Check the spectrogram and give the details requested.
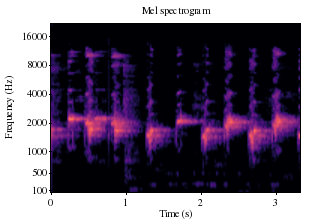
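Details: Long fighting song of a Yellow-vented Bulbul, used to make birds sing: lively chain of liquid whistled phrases, alternating high flat notes and lower warbled ones, delivered rapidly without break.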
